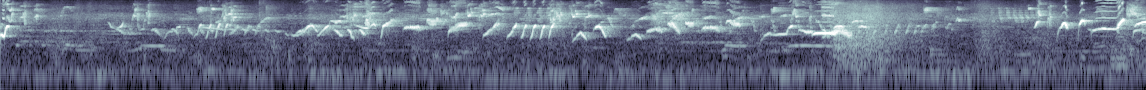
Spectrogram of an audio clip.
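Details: For training a reluctant-singing white-rumped shama: a continuous varied song of slurred whistles and scratchy twitters, a sudden harsh burst near the end, then sharp high notes.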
